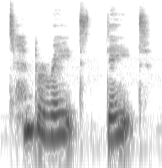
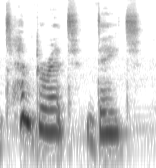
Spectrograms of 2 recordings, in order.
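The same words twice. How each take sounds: First: TEMPERATE ends in a full -ATE, rhyming with DATE; long A at the end of temperate, matching date; rhyming old pronunciation. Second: TEMPERATE ends in a weak -ət, DATE keeps its long A; everyday pronunciation. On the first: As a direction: say temperate as TEM-per-ATE, then date. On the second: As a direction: say temperate as TEM-per-ət, then date. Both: Shown as a demonstration. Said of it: "how those were pronounced".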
